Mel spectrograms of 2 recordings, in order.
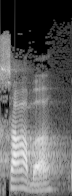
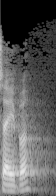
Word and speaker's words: Saba: Not Saba, which is how I pronounced it for like 4 months leading up to this. My bad on that one. It is Saba.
